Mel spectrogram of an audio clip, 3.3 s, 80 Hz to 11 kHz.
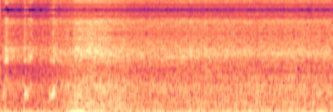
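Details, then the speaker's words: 1960 Dodge Dart, freshly started with leaking brakes: deep, steady V8 idle with an even low rumble and no knocks or misses, still a little smoky. The engine runs fine. "runs pretty good yeah"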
